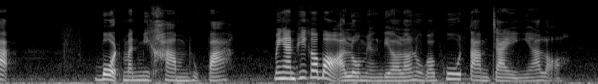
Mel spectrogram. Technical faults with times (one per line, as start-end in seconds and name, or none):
none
